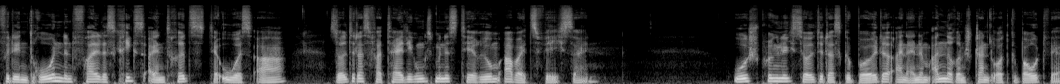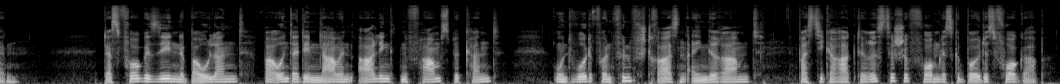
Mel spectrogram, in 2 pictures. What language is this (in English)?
German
